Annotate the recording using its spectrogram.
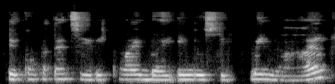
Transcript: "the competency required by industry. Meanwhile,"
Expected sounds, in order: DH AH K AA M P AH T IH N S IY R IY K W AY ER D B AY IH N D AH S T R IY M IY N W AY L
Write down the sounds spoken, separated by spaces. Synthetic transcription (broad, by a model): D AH K AA M P AH T IH N S IY R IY K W AY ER B AY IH N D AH S T R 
